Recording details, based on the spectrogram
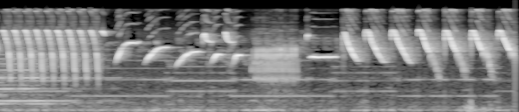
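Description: Atlantic canary singing a fast, varied song: a rapid trill, rising whistled notes, a buzzy burst, then a run of bright descending sweeps.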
